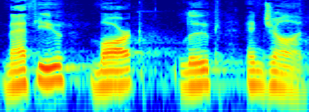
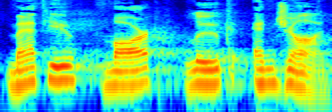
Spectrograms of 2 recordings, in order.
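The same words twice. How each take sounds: First: It is said plainly, with mild conviction. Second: It is said forcefully, with strong conviction.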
